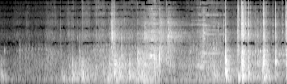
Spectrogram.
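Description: Tools and coiled cords being packed back into a plastic tool bin: rustling and clattering with a few sharp knocks, the loudest near the end. It starts after about a second of near quiet.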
